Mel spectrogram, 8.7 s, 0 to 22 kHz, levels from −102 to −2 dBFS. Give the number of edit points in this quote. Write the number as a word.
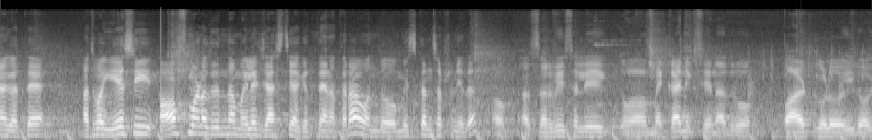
two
